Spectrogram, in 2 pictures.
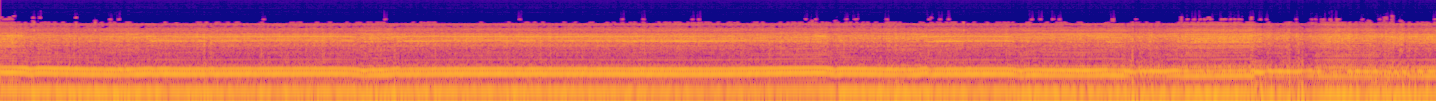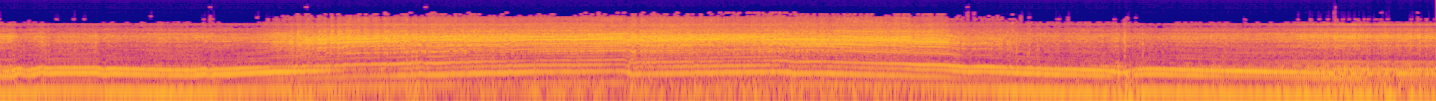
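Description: Sportbike engine heard from onboard the motorcycle while lapping a racetrack, running at a steady pitch through the corners, then climbing steadily in pitch for about five seconds under hard acceleration before dropping back as the bike slows, with a constant low wind rush underneath.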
